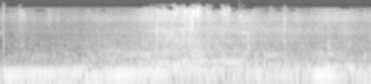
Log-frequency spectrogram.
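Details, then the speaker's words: Warmed-up BMW petrol engine test drive after injectors were reinstalled to fix a misfire/limp mode: pulls hard and smoothly under acceleration with a deep, steady, even exhaust note; normal acceleration. "look at that this thing actually pulls now"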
